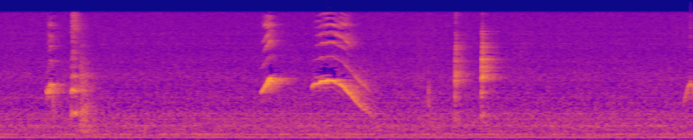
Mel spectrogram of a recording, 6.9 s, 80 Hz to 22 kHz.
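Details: A young pet ring-necked parakeet, aged 10 months, whistling: scattered short clicks, then a rising whistle and a longer arched whistle that climbs and falls, followed by more sparse chirps in a quiet room.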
